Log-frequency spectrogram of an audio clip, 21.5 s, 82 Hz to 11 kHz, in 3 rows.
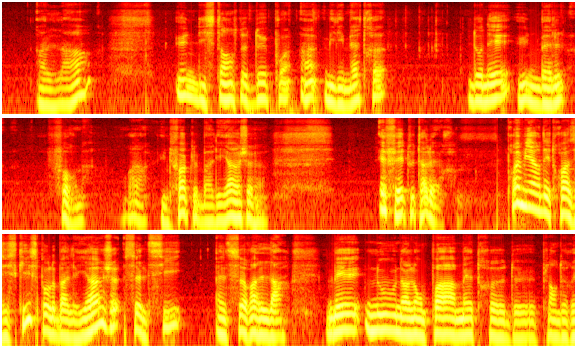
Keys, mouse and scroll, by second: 0.9 click, 2.5 l, 3.0 KP_2, 3.3 KP_Decimal, 3.5 KP_1, 3.8 KP_Enter, 4.7-5.5 scroll down 3, 5.7 right click, 13.0 click, 14.3 scroll up 2, 18.3-18.6 scroll down 2, 18.8-19.5 right drag.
